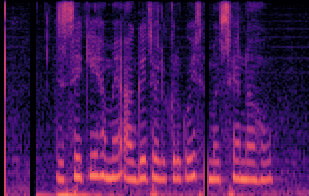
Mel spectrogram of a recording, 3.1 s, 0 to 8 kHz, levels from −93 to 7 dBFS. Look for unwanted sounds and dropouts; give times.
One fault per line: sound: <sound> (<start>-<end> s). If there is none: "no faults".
sound: dropout (2.0-2.1 s)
